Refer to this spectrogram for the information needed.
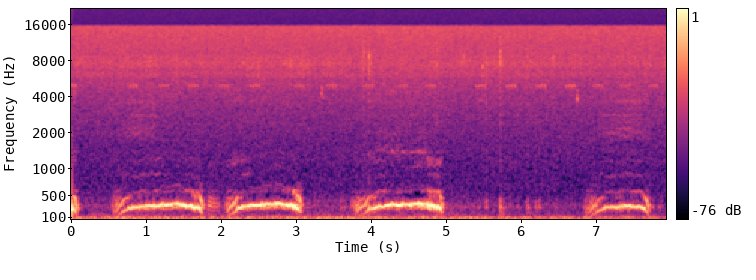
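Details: Begging pigeon chick, wild, in Israel, fed by its father: a series of four squeaky, wavering whistled notes, each about a second long with a downward flick at the end, a brief gap before the last.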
